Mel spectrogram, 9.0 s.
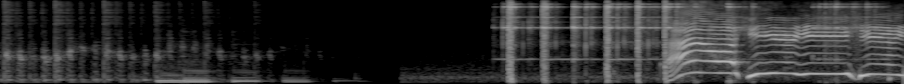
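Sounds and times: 
service bell rung to call for wine: 5.0s - 9.0s.

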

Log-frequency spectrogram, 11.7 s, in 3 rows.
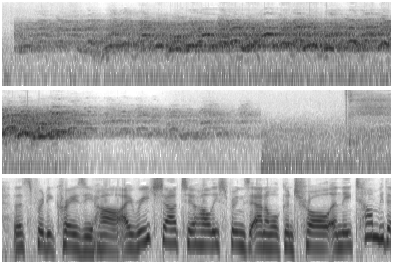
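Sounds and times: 
chorus of coyotes howling and yipping: 0.0s - 6.5s
speech: 7.9s - 11.6s.

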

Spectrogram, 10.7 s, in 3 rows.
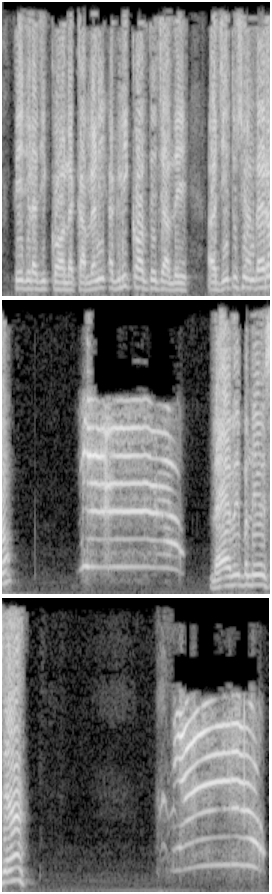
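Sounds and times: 
speech: 0.2s - 3.8s, 4.6s - 4.9s, 6.3s - 7.6s
cat meowing: 4.6s - 6.1s, 9.2s - 10.7s.

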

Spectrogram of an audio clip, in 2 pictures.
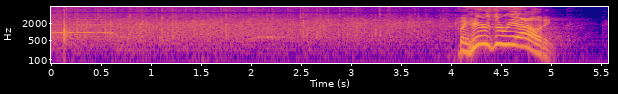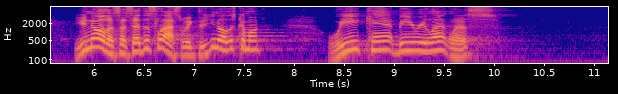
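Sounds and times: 
church audience clapping: 0.0s - 5.8s
speech: 4.1s - 5.1s, 5.8s - 7.8s, 8.4s - 10.1s.

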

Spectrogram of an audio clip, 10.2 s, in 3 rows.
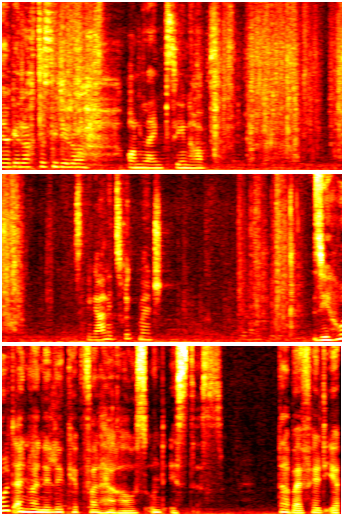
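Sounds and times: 
reaching into a rustling paper bag: 0.0s - 1.0s, 1.9s - 4.0s, 5.8s - 6.7s
speech: 0.0s - 2.3s, 4.3s - 5.2s, 6.6s - 9.0s, 9.6s - 10.1s.

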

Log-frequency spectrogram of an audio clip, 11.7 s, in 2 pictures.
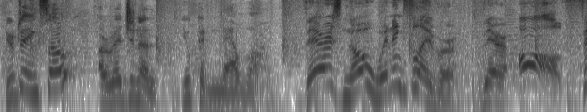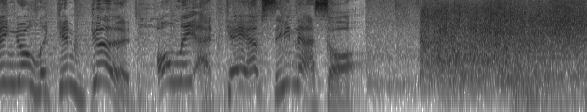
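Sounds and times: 
speech: 0.0s - 9.7s
rain roaring in a thunderstorm sound effect: 9.5s - 11.7s
thunder rumbling in a thunderstorm sound effect: 10.0s - 11.7s.

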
